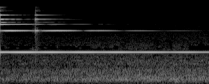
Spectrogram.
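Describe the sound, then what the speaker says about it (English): A small meditation bell rings once with a soft strike, then holds a clear, steady high tone that lingers at even volume in a quiet room. "When you hear the small bell"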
